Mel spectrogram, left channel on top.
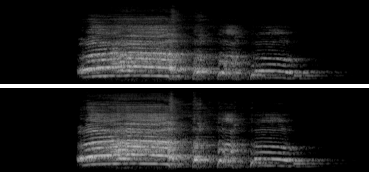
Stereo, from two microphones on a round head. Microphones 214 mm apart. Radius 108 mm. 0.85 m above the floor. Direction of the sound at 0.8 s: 65° right (ahead or behind).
